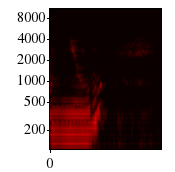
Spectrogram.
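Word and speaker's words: μ: itu ya jadi PX new yaitu bacanya Miu Oke pxq-188b katmini UK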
